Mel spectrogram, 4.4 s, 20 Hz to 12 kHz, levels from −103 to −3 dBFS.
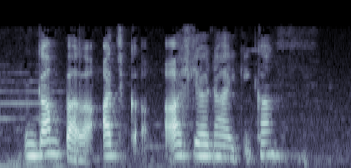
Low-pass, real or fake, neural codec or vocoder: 7.2 kHz; real; none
